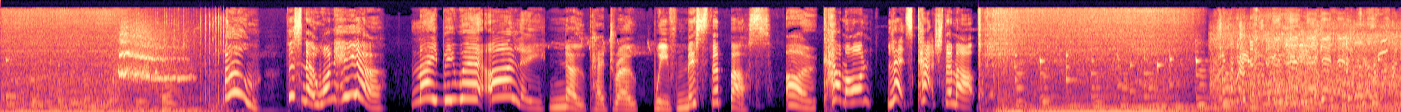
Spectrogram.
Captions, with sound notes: (TIRES SCREECH) Oh, there's no-one here. Maybe we're early. No, Pedro, we've missed the bus. -Oh. -Come on. Let's catch them up! (LAUGHTER)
